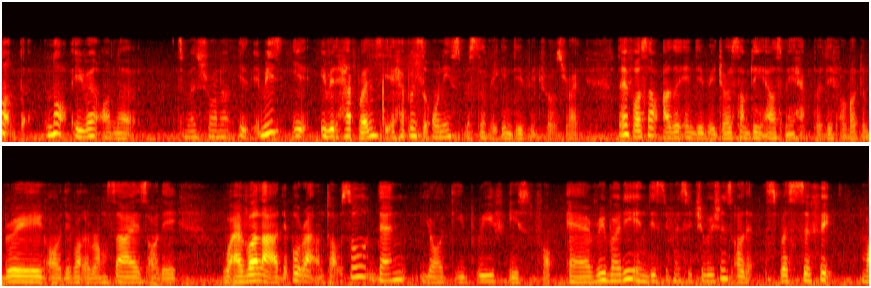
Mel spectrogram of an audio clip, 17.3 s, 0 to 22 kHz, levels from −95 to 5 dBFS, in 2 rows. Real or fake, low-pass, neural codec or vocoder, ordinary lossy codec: fake; 7.2 kHz; vocoder, 22.05 kHz, 80 mel bands, Vocos; none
